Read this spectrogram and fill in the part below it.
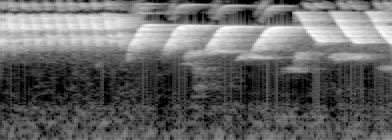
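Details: Local canary whose long roll serves as a lure: a quick high trill gives way to slower, louder descending swooping whistles, each about a third of a second apart.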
